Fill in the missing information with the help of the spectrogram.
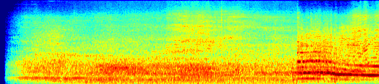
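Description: Steady vehicle and road noise, then from about six seconds in a racing motorcycle's engine note that drops in pitch as the bike passes and then holds steady.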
